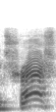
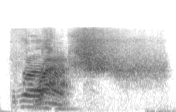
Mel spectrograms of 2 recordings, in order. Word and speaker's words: thrash: sanctioned studio version by trash metal band Megadeth. Nice. Trash metal band Megadeth. What is a trash metal band? It's you mispronouncing the word thrash.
